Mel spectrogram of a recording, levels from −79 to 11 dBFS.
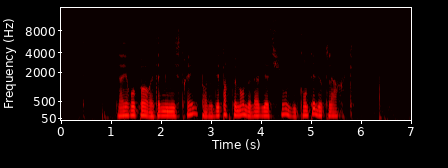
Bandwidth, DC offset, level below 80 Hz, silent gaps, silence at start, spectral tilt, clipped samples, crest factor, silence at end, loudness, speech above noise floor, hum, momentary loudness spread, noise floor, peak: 11 kHz; under 0.1%; -66 dBFS; none; 1.1 s; -8 dB/octave; under 0.1%; 16 dB; 0.6 s; -49 LUFS; 31 dB; none; 7 LU; -79 dBFS; -34 dBFS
